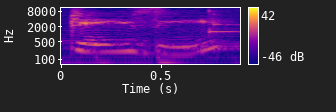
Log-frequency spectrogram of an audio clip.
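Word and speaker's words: Daizee: the list okay so for this next one Daisy d-a-i-z-e-e I am so obsessed with this spelling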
